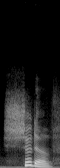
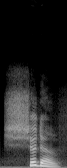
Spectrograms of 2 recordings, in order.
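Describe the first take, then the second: No difference in how they are said.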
